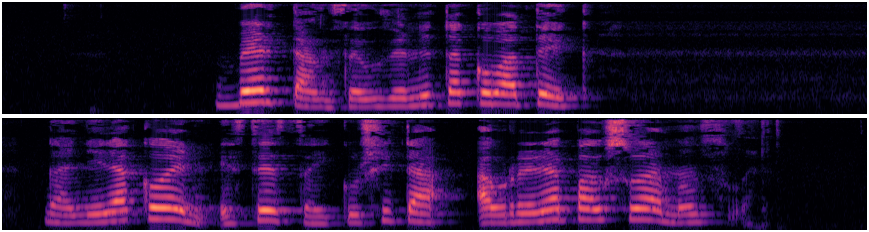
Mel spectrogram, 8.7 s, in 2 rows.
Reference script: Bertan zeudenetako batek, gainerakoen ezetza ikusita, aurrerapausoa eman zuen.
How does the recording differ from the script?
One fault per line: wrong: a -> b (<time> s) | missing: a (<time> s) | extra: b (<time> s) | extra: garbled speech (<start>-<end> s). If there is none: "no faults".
no faults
